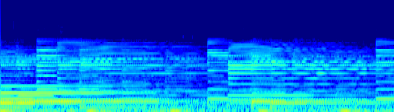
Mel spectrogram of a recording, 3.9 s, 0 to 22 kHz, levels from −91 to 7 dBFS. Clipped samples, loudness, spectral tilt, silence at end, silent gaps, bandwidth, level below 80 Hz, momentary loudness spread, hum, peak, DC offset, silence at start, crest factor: under 0.1%; -42 LUFS; -6.5 dB/octave; 0 s; none; 10.5 kHz; -50 dBFS; 10 LU; none; -24 dBFS; under 0.1%; 0 s; 16 dB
